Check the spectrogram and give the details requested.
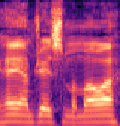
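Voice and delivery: plain regular American voice. Imitating an actor walking into an audition: Jason Momoa impression. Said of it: "he walked in, he was like".

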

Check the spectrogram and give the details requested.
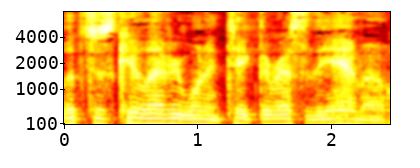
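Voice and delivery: rushed, hushed, secretive half-whisper. A game player's character speaks quietly to the priest, half-whispering. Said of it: "So I whisper to the priest".

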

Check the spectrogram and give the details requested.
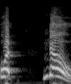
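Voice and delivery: high, angry, blurted outburst. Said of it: "Goldblum kinda gets mad".

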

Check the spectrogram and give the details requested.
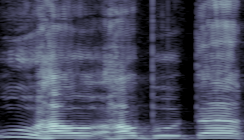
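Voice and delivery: full-on East Coast Canadian accent, laid on thick. Explaining that a Canadian accent is really East Coast: imitating East Coast Canadian accent. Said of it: "just an East Coast accent, like the full-on".

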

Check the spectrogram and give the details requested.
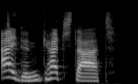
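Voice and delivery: annoying phone assistant voice. Comparing Siri to a booming, comforting voice, doing a Siri voice impression. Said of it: "That was actually a really good Siri voice".

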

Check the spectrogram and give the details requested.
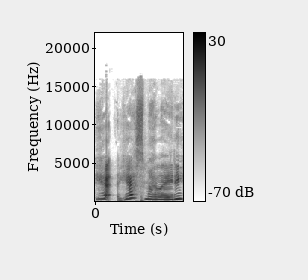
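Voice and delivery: croaking voice. Narrator reads a woman answering the lady who recognized her, croaking. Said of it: "she croaked".

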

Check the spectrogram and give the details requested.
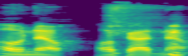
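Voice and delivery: muttered, dismayed and dreading. Retelling own reaction while watching a film in the theater: imitating muttering under breath. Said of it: "I'm saying it under my breath".

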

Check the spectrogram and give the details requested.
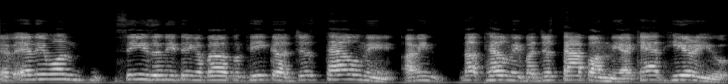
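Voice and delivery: loud, high-pitched shouting yell. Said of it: "why are they yelling?".

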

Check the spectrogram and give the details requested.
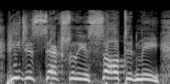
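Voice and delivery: put-on, shrill, very high shrieking scream. Describing a video, acting out the woman in it, imitating a woman screaming. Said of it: "and just screaming".

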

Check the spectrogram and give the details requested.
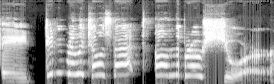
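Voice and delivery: very high, sing-song, swooping thief character voice. A player responds in character to talk of invading horrors: windling thief character voice. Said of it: "[name], the Windling Thief: [name]".

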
